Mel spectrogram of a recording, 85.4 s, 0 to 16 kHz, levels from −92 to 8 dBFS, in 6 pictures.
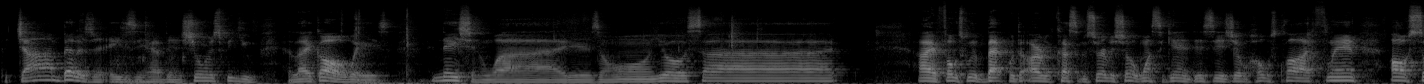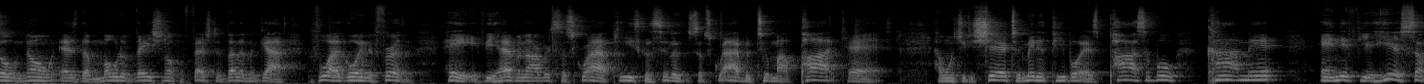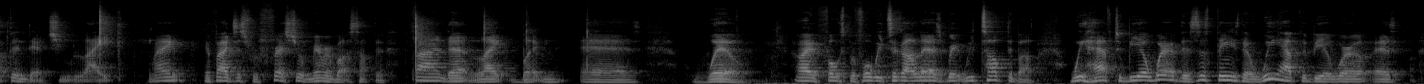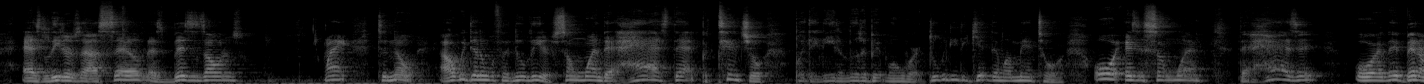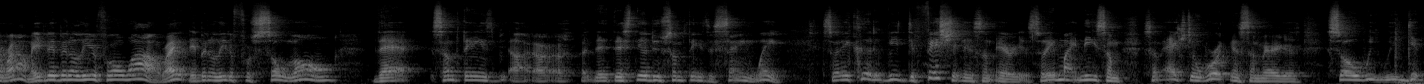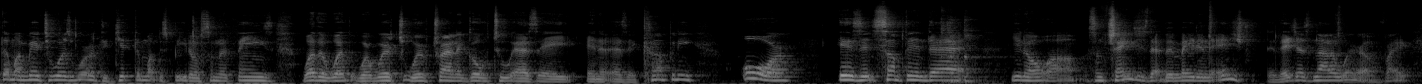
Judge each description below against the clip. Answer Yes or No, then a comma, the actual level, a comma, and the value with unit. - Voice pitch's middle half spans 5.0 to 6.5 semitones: Yes, wide, 5.5 semitones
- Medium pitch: Yes, medium, 145 Hz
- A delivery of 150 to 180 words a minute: No, average, 195 wpm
